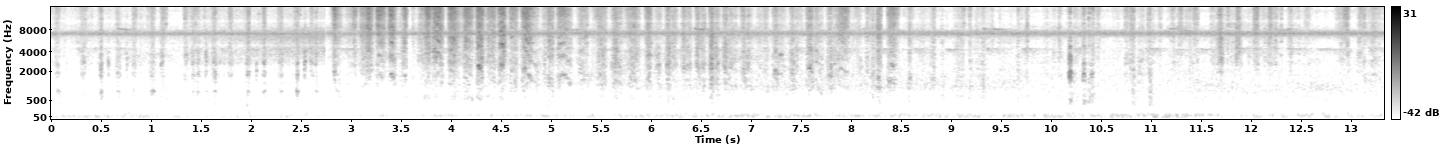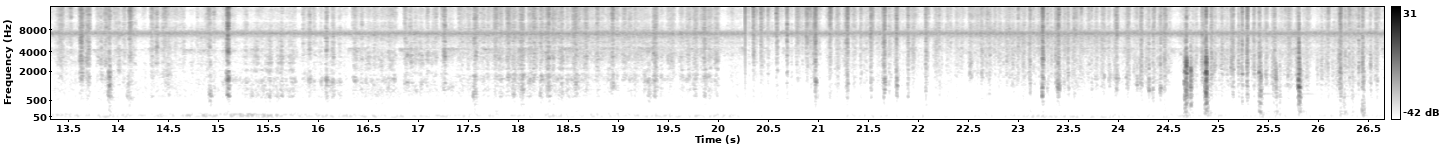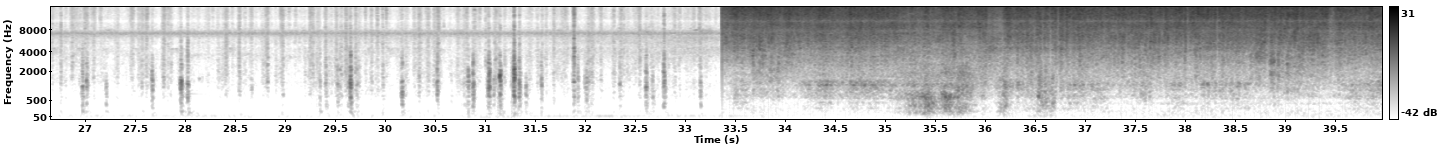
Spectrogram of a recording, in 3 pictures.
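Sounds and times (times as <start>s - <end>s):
brush scrubbing a tire: 0.2s - 8.6s, 15.5s - 31.0s, 32.0s - 39.9s
pressure-washer spray hiss: 33.4s - 39.9s.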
